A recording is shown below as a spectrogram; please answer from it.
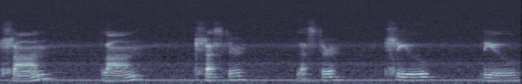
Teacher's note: These are approximant and fricative laterals.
